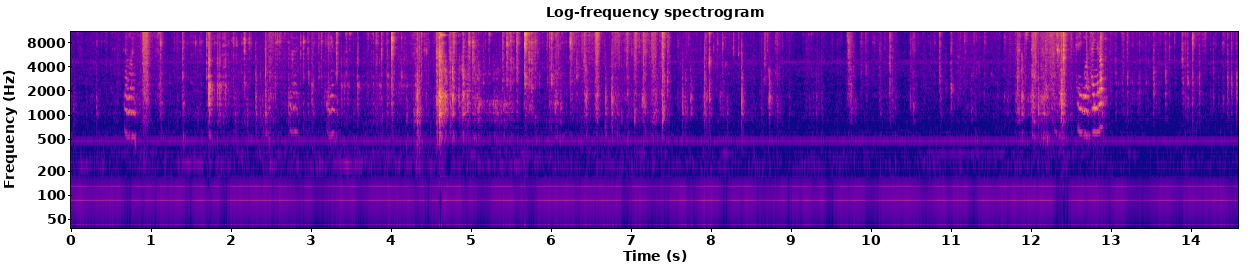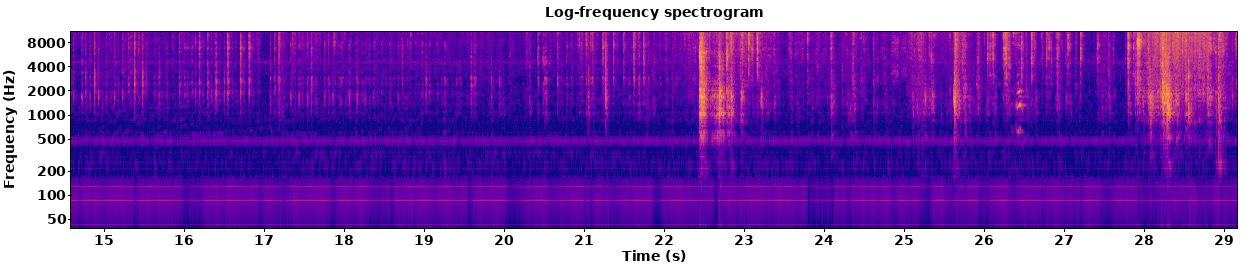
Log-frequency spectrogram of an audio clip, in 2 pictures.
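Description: Handling noise of a recessed light fixture being wired by hand: rustling of the electrical cable and small plastic and metal clicks from the fixture's junction box, with several louder bursts of handling.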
